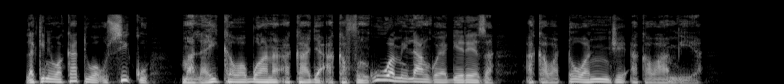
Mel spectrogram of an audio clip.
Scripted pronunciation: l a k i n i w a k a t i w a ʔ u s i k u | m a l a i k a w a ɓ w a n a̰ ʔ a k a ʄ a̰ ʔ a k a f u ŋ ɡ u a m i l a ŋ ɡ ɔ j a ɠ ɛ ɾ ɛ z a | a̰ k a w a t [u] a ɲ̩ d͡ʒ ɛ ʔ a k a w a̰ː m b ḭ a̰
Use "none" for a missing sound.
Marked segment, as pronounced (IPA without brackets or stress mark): ɔ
